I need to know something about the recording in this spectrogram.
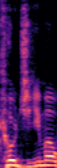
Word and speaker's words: Kojima: Kojima. Right. Stress all. Stress everything. Yeah, stress all 3 syllables.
